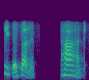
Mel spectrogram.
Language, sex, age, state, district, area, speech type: Marathi, female, 30-45, Maharashtra, Thane, urban, conversation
